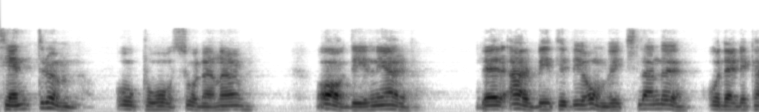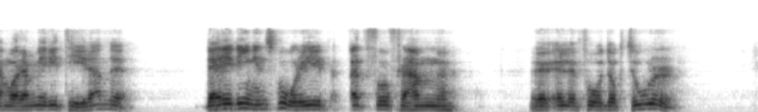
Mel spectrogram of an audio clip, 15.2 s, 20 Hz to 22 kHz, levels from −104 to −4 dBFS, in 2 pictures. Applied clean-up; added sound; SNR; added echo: neural mask model DeepFilterNet 3.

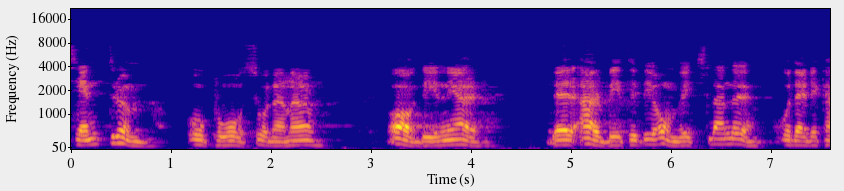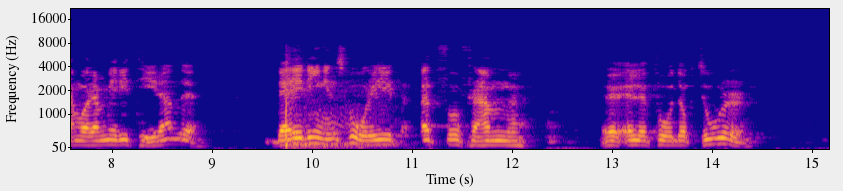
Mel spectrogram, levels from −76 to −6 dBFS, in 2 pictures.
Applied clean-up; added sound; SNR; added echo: classical method WPE with log-MMSE.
